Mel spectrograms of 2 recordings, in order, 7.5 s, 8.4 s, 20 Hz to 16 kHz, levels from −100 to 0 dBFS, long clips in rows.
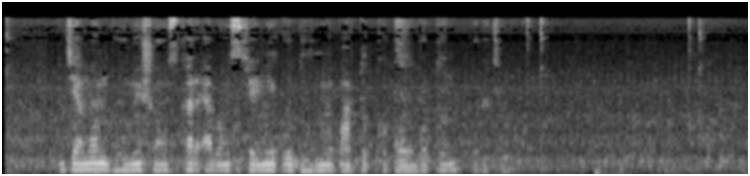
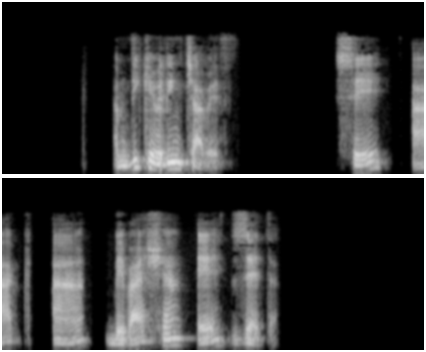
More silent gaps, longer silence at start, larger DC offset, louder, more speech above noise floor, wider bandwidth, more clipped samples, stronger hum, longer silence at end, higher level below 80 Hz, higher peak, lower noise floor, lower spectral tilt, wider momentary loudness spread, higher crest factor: second, none vs 2.39-3.34 s, 3.91-4.10 s, 4.55-4.72 s, 5.13-5.26 s; second, 0.05 s vs 1.1 s; neither; second, -24 LUFS vs -19 LUFS; second, 25 dB vs over 71 dB; first, 12 kHz vs 8 kHz; neither; neither; second, 0.05 s vs 1.5 s; about the same, -58 dBFS vs -62 dBFS; about the same, 0 dBFS vs -2 dBFS; second, -51 dBFS vs under -90 dBFS; about the same, -3.5 dB/octave vs -4.5 dB/octave; first, 22 LU vs 16 LU; first, 28 dB vs 20 dB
